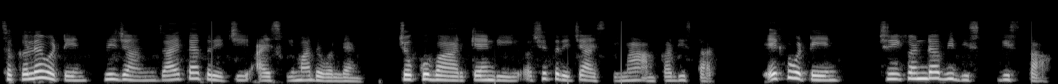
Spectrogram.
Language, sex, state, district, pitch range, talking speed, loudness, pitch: Konkani, female, Goa, North and South Goa, 185-240 Hz, 130 wpm, -18 LUFS, 205 Hz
